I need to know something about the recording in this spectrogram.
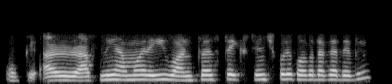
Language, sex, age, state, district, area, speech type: Bengali, female, 18-30, West Bengal, Paschim Bardhaman, rural, conversation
